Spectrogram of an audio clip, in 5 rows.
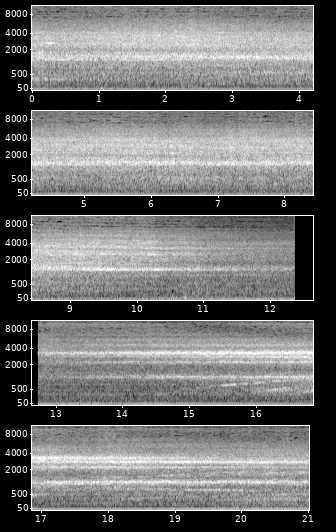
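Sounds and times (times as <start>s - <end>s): freight train wheels on rail: 0.0s - 21.0s
electric train drive whine: 11.0s - 21.0s.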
